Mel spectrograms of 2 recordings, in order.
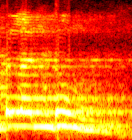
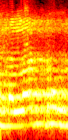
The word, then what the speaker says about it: Belendung: Abdi linggih di Kampung Belendung. Lain melendung kade ulah pahili sia teh melendung mah beda deui eta mah.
